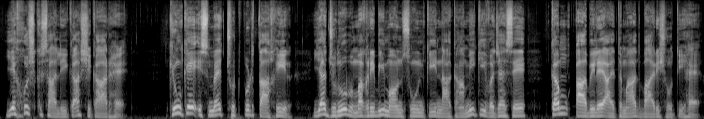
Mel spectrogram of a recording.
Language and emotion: Urdu, neutral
